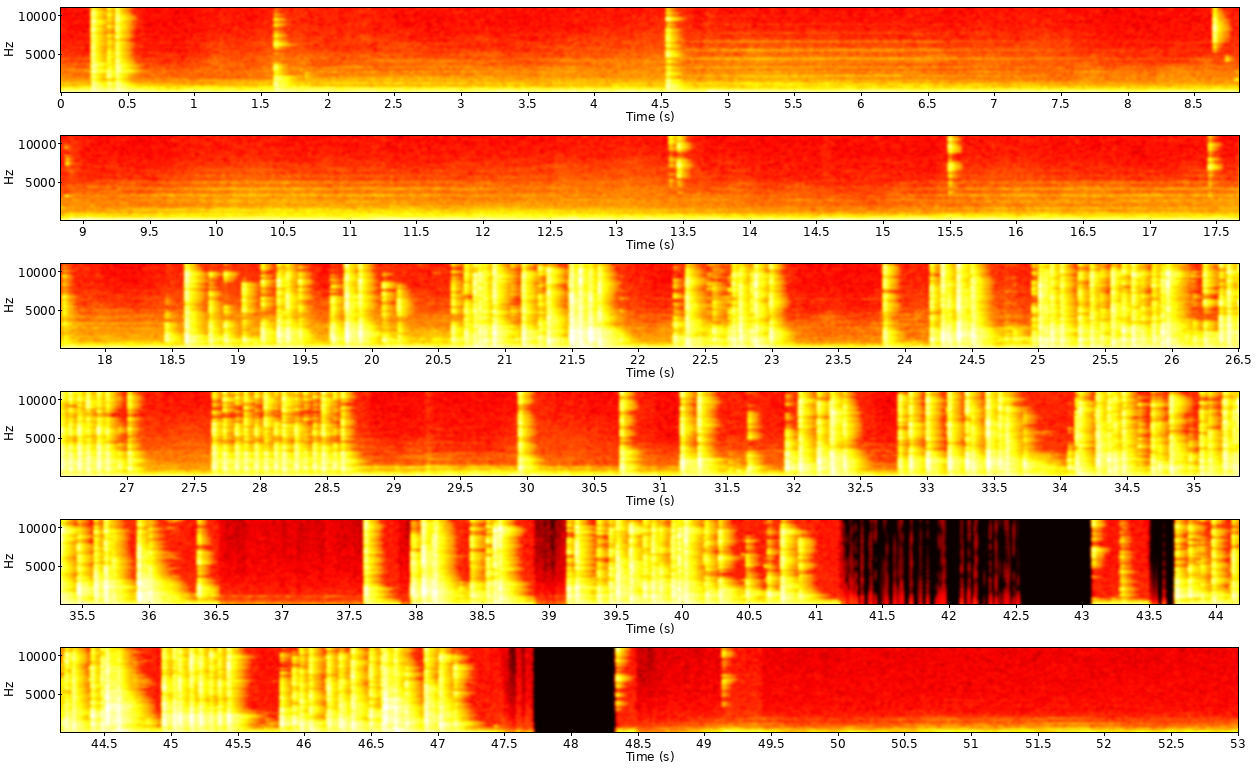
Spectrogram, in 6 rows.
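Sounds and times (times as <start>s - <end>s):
low steady hum: 0.0s - 33.8s
typing on keyboard: 0.2s - 0.6s, 18.5s - 23.1s, 23.9s - 28.8s, 30.7s - 36.3s, 38.0s - 41.0s, 43.7s - 47.2s.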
